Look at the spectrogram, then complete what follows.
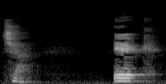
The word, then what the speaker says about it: chick: Okay, the C is silent, so we have the I, it, the K, k, chick, ick.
